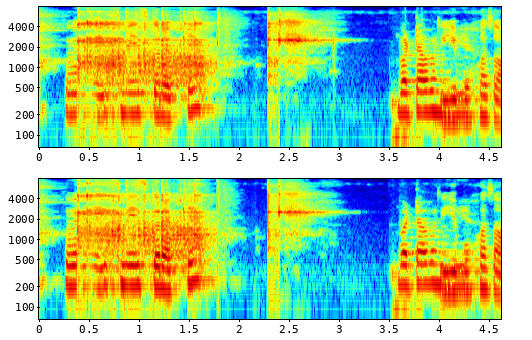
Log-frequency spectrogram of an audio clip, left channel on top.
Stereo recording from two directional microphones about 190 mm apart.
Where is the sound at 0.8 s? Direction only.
50° right (ahead or behind).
